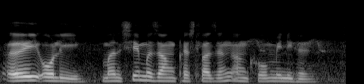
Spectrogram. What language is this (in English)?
Bodo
